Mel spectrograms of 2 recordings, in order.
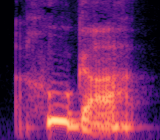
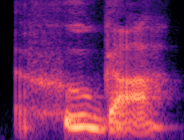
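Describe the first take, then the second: First: The word is said the Danish way. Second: The same.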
